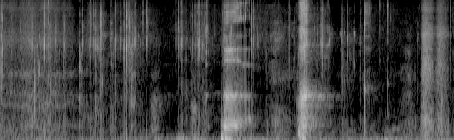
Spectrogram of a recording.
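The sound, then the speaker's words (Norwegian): Crunching and chewing of a matcha-flavoured KitKat wafer bar, with many irregular crisp bites and chews and two louder, sharp crunches standing out, heard alone without talk. “Jeg smakte matcha KitKat. Jeg smaker den.”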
